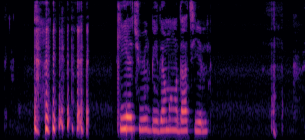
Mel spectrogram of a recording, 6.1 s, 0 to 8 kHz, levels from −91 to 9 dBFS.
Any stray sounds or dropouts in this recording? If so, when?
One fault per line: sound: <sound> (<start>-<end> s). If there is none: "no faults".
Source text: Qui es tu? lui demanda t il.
sound: laugh (0.7-1.8 s)
sound: laugh (5.2-5.7 s)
